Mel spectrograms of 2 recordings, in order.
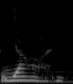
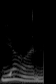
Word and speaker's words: John: can read John and someone says it's yon okay you don't pronounce the J alright its yon now I don't know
